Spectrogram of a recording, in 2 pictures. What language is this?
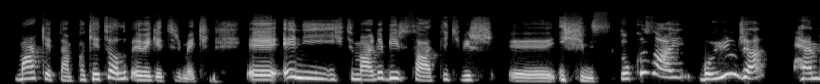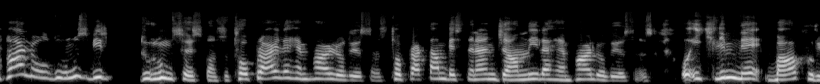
Turkish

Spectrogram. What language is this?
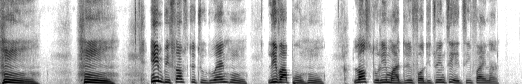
Nigerian Pidgin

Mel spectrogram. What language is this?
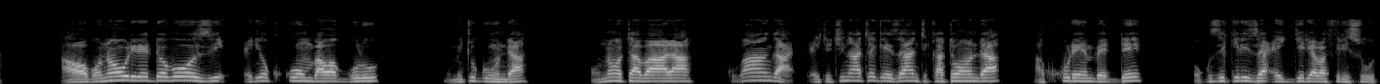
Ganda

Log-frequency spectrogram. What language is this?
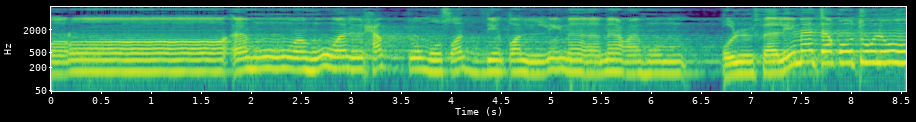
Arabic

